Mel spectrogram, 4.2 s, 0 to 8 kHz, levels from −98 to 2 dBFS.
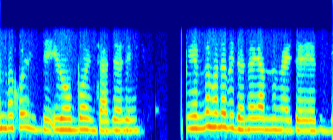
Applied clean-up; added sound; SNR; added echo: none; none; none; none.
